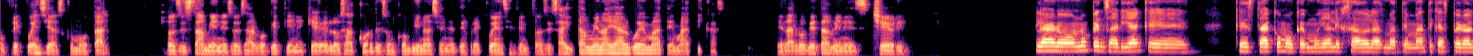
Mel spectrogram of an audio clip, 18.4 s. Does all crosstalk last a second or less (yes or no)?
yes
